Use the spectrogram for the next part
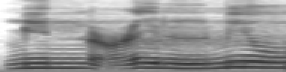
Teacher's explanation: maka bunyi nun sukun dibaca jelas tanpa mendengung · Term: izhar halq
